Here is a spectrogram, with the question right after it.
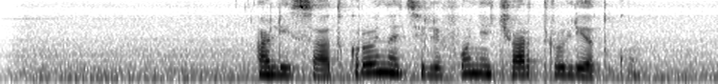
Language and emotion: Russian, neutral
